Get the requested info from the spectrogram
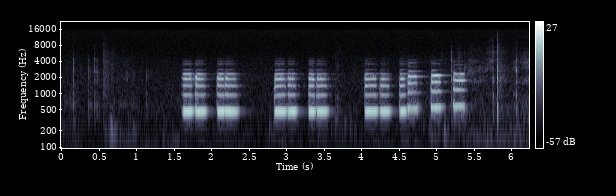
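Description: My First Sony EJ-M 1000 toy playing its electronic trumpet sound for the trumpet picture card. It is a short tune of eight notes starting about a second and a half in: two pairs, then four quicker notes stepping up in pitch. Faint clicks of the toy being handled come before it.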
